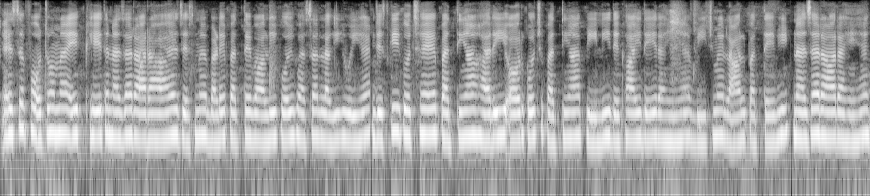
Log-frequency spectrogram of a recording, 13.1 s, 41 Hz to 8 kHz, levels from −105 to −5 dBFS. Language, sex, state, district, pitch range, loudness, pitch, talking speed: Hindi, female, Uttar Pradesh, Budaun, 185-205 Hz, -14 LUFS, 195 Hz, 180 wpm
